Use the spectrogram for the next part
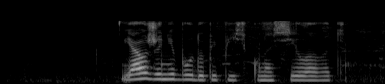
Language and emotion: Russian, neutral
